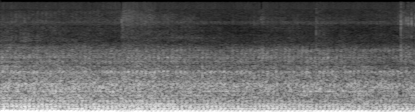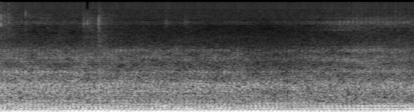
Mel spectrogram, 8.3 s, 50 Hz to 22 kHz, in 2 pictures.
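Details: Mid-1990s (owner thinks) Toro GTS 2 550 mower, model 20436, 5hp Briggs & Stratton 124702, three-speed rear-wheel drive, after a carburetor repair (float bowl full of jelly). Low, steady hum holding even under cutting load, no surging or misses; healthy engine running normally.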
